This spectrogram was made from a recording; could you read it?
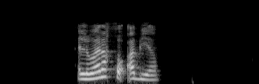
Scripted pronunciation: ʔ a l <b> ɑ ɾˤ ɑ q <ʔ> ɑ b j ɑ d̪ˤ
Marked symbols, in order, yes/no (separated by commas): no, yes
